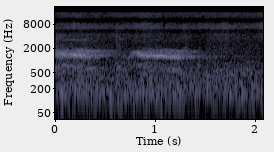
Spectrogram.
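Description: Two faint bird calls, each about half a second long, one right after the other.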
